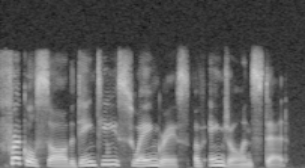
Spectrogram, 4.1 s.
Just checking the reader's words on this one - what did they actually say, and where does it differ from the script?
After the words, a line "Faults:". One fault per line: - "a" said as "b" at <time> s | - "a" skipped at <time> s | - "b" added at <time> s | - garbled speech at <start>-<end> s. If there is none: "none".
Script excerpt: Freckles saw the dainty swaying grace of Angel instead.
Freckles saw the dainty swaying grace of Angel instead.
Faults:
none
